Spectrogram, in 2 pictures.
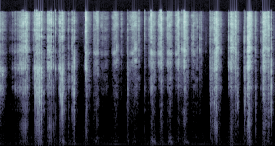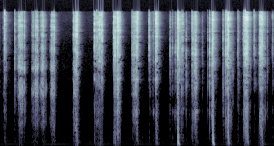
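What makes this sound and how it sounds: A hand-sized, hollow, empty pink-white ribbed scallop shell held in the fingers has its ridged surface rubbed and scraped with a dark scallop shell. The result is a quiet series of short, bright, raspy scrapes in an irregular rhythm, each one dying away almost at once.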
